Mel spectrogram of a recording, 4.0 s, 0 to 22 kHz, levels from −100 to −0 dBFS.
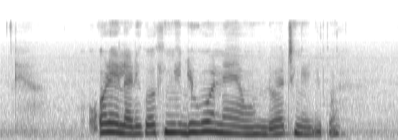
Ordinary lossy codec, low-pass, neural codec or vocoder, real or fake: none; none; vocoder, 24 kHz, 100 mel bands, Vocos; fake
